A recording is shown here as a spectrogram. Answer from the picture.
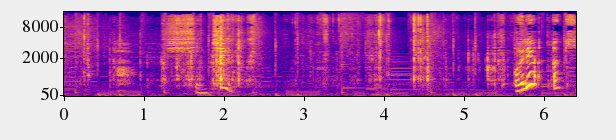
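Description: Cardboard perfume box being opened by hand: scattered light rustles and clicks of paper and card as the flaps and insert are folded back. Two short vocal exclamations, about two seconds in and near the end, are louder than the rustling, over faint background music.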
